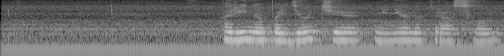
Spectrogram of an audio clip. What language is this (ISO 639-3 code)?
rus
